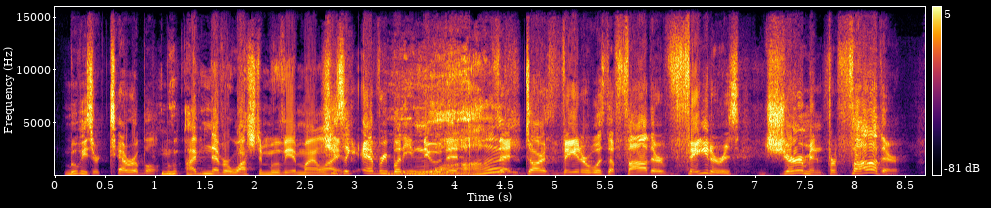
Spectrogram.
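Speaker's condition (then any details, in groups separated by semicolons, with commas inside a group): No condition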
